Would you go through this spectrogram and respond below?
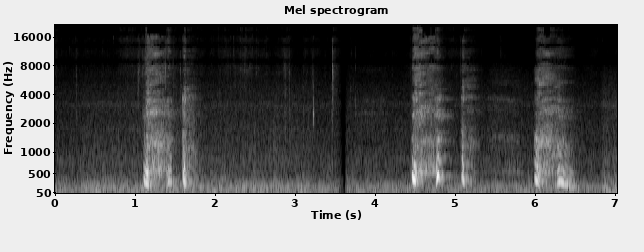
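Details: Simulated comedy sketch of trying not to cough in public: three bursts of stifled, muffled coughing with throat clearing; faint room noise.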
